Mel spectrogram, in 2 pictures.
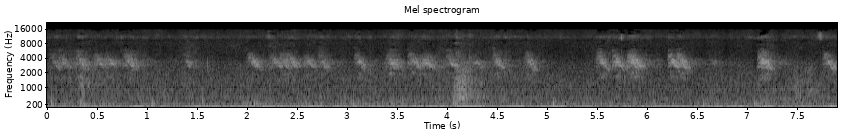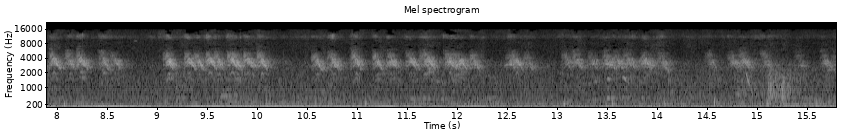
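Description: Small birds chirping in quick clusters of high notes, one cluster after another almost without a break, over a low steady rumble.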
